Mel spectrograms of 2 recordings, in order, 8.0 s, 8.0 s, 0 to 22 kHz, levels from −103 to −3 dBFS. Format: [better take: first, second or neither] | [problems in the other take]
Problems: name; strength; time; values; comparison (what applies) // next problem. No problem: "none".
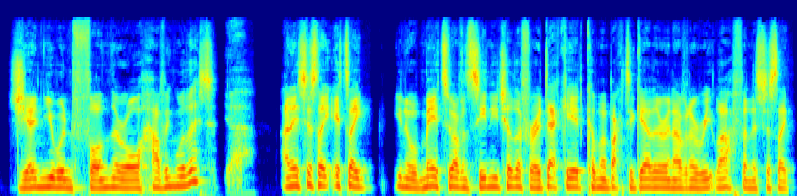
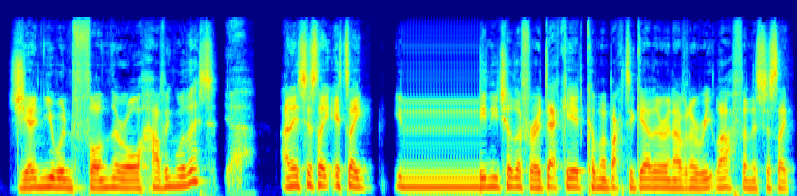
first | audio freezing; at 4 s for 1 s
